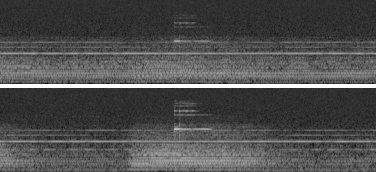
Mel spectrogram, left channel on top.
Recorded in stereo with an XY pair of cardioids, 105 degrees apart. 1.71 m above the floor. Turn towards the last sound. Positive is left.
turn(degrees=-60)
